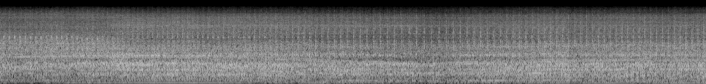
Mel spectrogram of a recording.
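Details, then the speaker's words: 1977 MGB off the road for many years, first run with about 60 psi oil pressure; loud, uneven idle with a busy metallic top-end rattle; rough running from massively over-advanced timing, with tappets needing adjustment. "she's tapity rattle we can adjust the tappets and she's running roughly because the timing isn't as it should be of it's massively Advanced to try and get it all sorted"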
